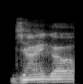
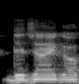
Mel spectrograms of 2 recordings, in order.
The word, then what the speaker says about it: Django: three is gonna be django not dejango because the d is silent um jamie foxx uh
